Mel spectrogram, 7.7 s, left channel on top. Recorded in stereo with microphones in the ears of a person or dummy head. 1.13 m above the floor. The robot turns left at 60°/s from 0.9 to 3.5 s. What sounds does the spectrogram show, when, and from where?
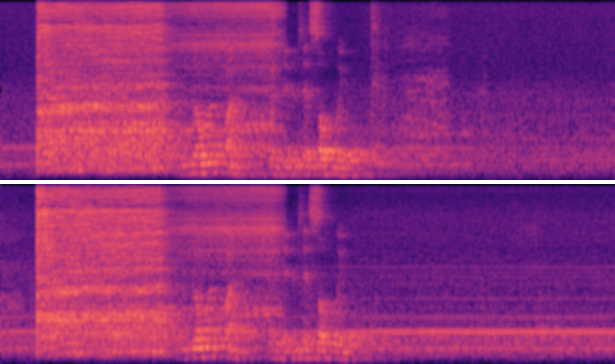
0.4 s a hiss: 80° right, 0.8 m; by 2.0 s 150° right, 0.8 m
2.1 s a man speaking: 60° right, 1.4 m; by 4.4 s 145° right, 1.4 m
